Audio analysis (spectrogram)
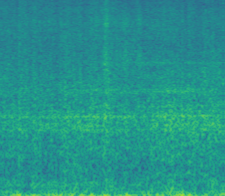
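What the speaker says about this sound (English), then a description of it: "There's loads of power there, so the engine's just ticking along really quite nicely." Steady, loud drone of a Suzuki car engine cruising at motorway speed in sixth gear, mixed with road and wind rumble and no clear variation.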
